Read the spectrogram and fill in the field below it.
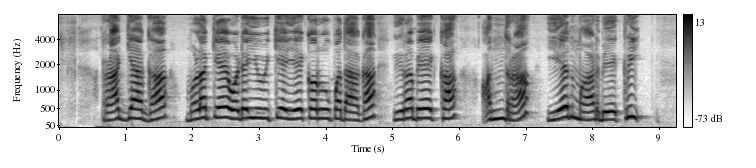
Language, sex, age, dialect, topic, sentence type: Kannada, male, 18-24, Dharwad Kannada, agriculture, question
